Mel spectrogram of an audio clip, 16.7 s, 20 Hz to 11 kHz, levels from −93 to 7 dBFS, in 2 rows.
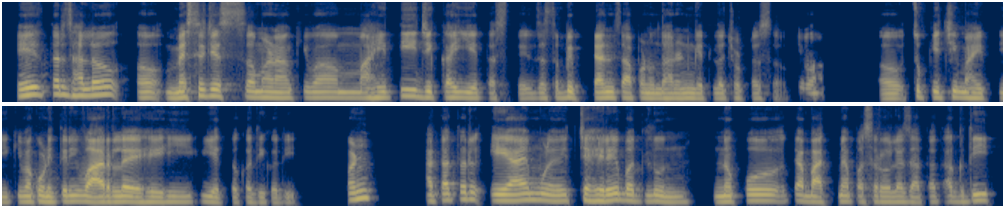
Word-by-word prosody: हे 195 +4 +6
तर 215 -1 +2
झालं 190 +2 +2 0.2
अ, 135 - -2 0.2
मेसेजेसचं 160 +3 +2
म्हणा 135 -2 +1
किंवा 135 0 -2
माहिती 130 +5 -1
जी 140 - +3
काही 135 -1 0
येत 125 -1 -4
असते, 115 0 -10
जसं 125 0 -8
बिबट्यांचं 130 -1 +1
आपण 125 0 -3
उदाहरण 120 +1 -2
घेतलं 115 0 -6
छोटंसं. 115 -1 -11
किंवा 120 -1 -9 0.6
अ, 115 - -1
चुकीची 135 +1 -3
माहिती 125 -2 -2
किंवा 130 0 0
कोणीतरी 140 +1 0
वारलंय, 130 -1 +6
हे 125 +1 -1
ही 130 0 -4
येतं 120 -1 -5
कधी-कधी. 115 -1 -9 0.4
पण 200 +5 +4 0.5
आता 150 +3 +1
तर 185 0 +1
एआयमुळे 155 -1 +5
चेहरे 150 0 +4
बदलून 140 -4 -2 0.3
नको 135 +3 0 0.2
त्या 150 +1 -1
बातम्या 130 +1 0
पसरवल्या 130 0 -3
जातात. 125 +1 -7
अगदी 135 +4 -1
135 Hz, 145 wpm, -25 LUFS, 125-150 Hz, 0.6 s, हे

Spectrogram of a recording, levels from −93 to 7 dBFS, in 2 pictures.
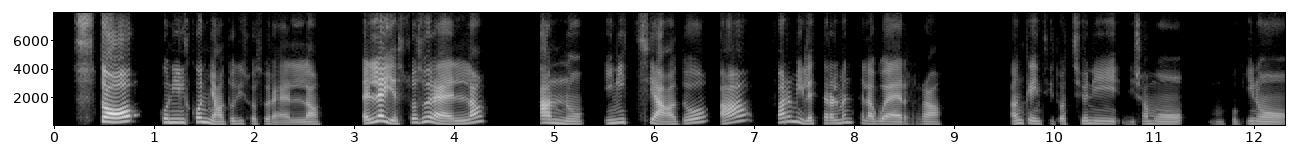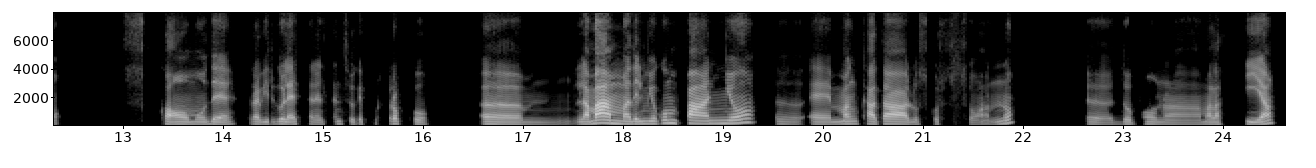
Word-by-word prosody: sto 330 +5 +9
con 275 -1 -2
il 265 -1 -2
cognato 250 - -2
di 195 +2 -13
sua 180 - -13
sorella, 155 -1 -7 0.4
e - - +2
lei 365 - +9
e - - -3
sua 270 +7 -6
sorella 255 - +2 0.5
hanno 180 -7 0 0.2
iniziato 230 - -3
a 375 - 0 0.3
farmi 300 +1 -2
letteralmente 210 +7 -6
la 180 - -2
guerra, 165 -1 -4 0.7
anche 205 +3 -6
in 180 - -8
situazioni, 185 0 -11
diciamo 155 -1 -10 0.3
un 150 -2 -25
pochino 150 -1 -9 0.6
"scomode" 155 0 -5
tra 160 -1 -6
virgolette, 155 0 -5
nel 145 0 -13
senso 165 -2 -16
che 155 - -13
purtroppo, 155 -5 -10 0.5
uhm, 145 -3 -6
la 160 +1 +1
mamma 205 -4 +7
del 170 0 -3
mio 180 +1 -5
compagno, 210 +4 0 0.2
uhm, 155 -3 -18
è 150 -1 -7
mancata 165 0 0
lo 150 0 -11
scorso 150 -2 -22
anno, 185 - -10 0.7
uhm, 145 -3 -13
dopo 155 +2 -13
una 140 -2 -12
malattia. 145 +3 -4
170 Hz, 115 wpm, -23 LUFS, 150-205 Hz, 0.7 s, sto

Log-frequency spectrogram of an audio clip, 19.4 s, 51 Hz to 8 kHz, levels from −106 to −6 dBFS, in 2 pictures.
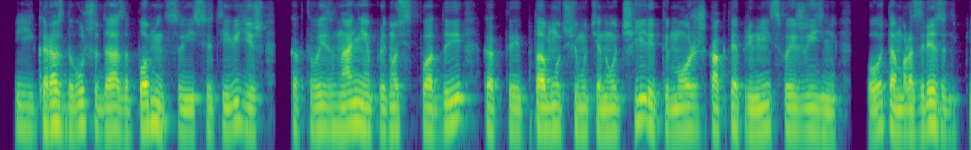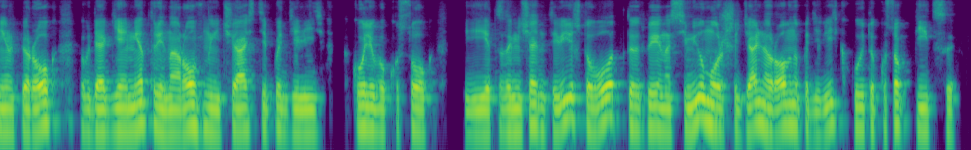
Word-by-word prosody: И 115 -1 -5
гораздо 115 0 +3
лучше, 125 0 -1
да, 110 +2 +4
запомнится 115 +4 +3
если 100 +1 -2
ты 105 +2 -4
видишь, 110 -5 -2 0.2
как - - -7
твои 110 +1 -1
знания 115 +1 +3
приносят 110 +2 -3
плоды, 120 +7 +2
как - - -1
ты 105 -3 -2
тому 110 +3 +3
чему 105 -1 -4
тя 110 +2 -2
научили, 105 +7 +1
ты 105 - -5
можешь 110 +1 0
как-то 115 - +2
и - - +2
применить 105 +2 0
в - - -4
своей 110 -1 -1
жизни. 100 -3 -2 0.3
Вот - - +1
там 100 -1 +4
разрезать, 105 +1 +2
например, 105 +2 -4
пирог, 105 +6 +2 0.2
в 105 -2 -5
для 100 +1 +3
геометрии 110 +4 +1
на 100 0 +1
ровные 110 -2 +2
части 105 0 -1
поделить 100 -2 -2 0.2
какой-либо 110 -3 -1
кусок. 100 0 -3 0.3
И 95 +1 -1
это 100 0 -2
замечательно. 105 +1 0
Ты 100 - -3
видишь, 145 +6 +1
что 110 -8 -1
вот 155 +7 +2
ты 115 -4 -1
ты 115 +1 -1
и - - -1
на 105 -1 -1
семью 110 +9 +2
можешь 115 -7 +1
идеально 110 +3 +1
ровно 120 +3 +2
поделить 95 +7 -4
какую-то 110 -3 -4
кусок 120 0 -3
пиццы, 105 -2 -5
110 Hz, 185 wpm, -24 LUFS, 100-115 Hz, 0.3 s, да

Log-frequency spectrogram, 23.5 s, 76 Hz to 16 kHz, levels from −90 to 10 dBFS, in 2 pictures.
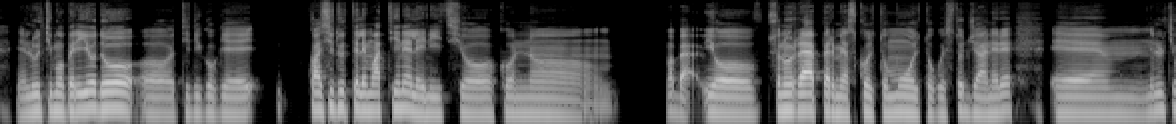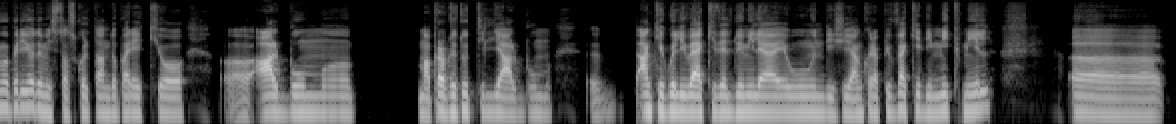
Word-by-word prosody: Nell'ultimo 140 +3 -1
periodo, 145 -3 +3
uhm, 120 - -5
ti 125 +3 -12
dico 130 0 -5
che 125 +1 -4 0.2
i - - -21 0.2
quasi 150 +1 +1
tutte 155 0 0
le 145 - +3
mattine 145 +2 +1
le 130 -2 +1
inizio 125 0 -3
con, 125 0 -5
mhmm, 120 -2 -6 0.5
vabbè 135 -1 -3
io 125 -2 +2
v 120 - -16
sono 140 0 +1
un 145 - +5
rapper, 145 -1 +6
mi 125 - +1
ascolto 125 +1 -3
molto 125 -1 -1
questo 125 +3 -5
genere, 125 +2 -1 0.3
ehm, 125 -1 -2
nell'ultimo 145 +4 -3
periodo 160 -1 0
mi 135 - -2
sto 130 - -7
ascoltando 125 0 -4
parecchio, 125 0 -2 0.4
uhm, - - -5
album 130 0 +2 0.7
ma 120 -1 +2
proprio 135 -1 +4
tutti 140 -1 -3
gli 130 +1 -2
album, 120 0 -1 0.3
uhm, 125 +4 -15 0.2
anche 140 +1 +4
quelli 135 0 +3
vecchi 135 0 +5
del 130 0 +1
2011 130 -2 +1
e - - +1
ancora 120 +2 -1
più 135 +2 -6
vecchi 140 0 0
di 130 - -2
Meek 135 +1 -2
Mill. 145 +4 -1 0.8
Uhm, 120 -3 -1
130 Hz, 140 wpm, -21 LUFS, 125-140 Hz, 0.8 s, rapper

